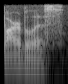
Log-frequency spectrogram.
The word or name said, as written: barbless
